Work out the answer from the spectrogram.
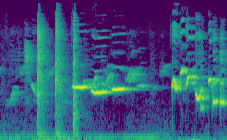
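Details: Singing white-rumped shama used as a lure for other shamas: a few snapping clicks, a long level whistle easing downward, then a lively burst of stepped, fluty warbling.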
